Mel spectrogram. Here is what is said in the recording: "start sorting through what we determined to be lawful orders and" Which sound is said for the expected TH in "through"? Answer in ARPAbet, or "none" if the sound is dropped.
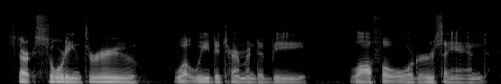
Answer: TH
